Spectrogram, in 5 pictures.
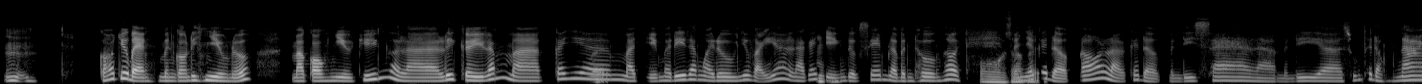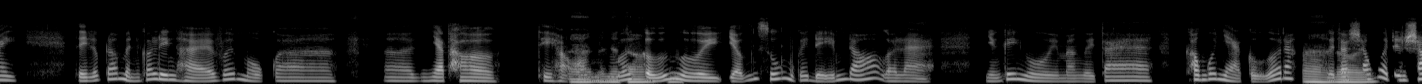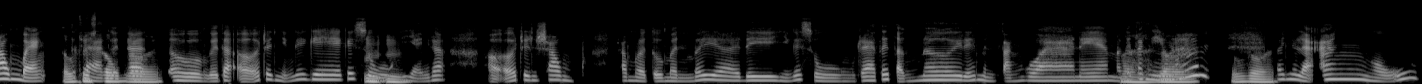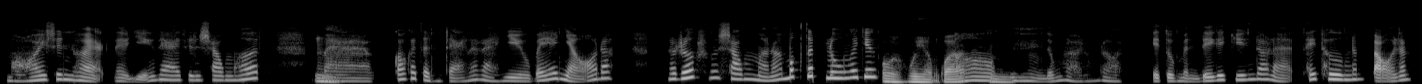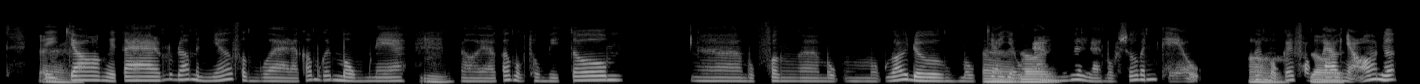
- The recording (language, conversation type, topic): Vietnamese, podcast, Bạn có thể kể về lần bạn làm một điều tử tế và nhận lại một điều bất ngờ không?
- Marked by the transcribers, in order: tapping; laughing while speaking: "nhiều"; other background noise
